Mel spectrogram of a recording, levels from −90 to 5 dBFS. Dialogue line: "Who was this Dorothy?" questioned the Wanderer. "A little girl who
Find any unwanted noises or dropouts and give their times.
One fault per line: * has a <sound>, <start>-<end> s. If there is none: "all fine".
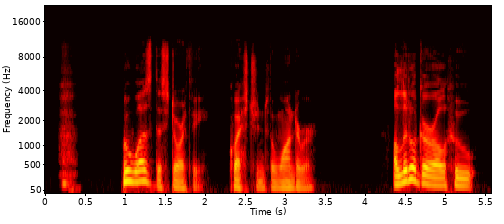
* has a breath, 0.2-0.5 s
